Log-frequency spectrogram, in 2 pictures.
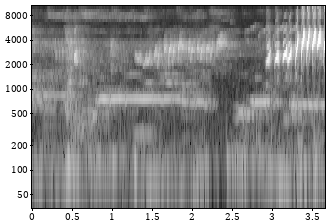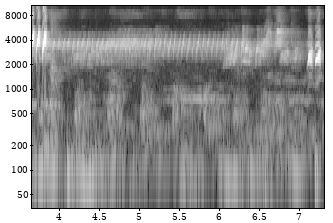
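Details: Flamboyan in busy full song, used as a lure to draw songbirds: a loud fast rattling trill midway, set among long sustained whistled tones and scattered chirps over low background hum.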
